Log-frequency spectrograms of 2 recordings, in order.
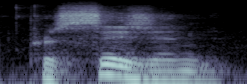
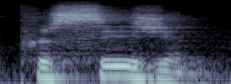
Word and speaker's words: precision: Precision uh is a noun and you will hear it used in both ways and it's pronounced differently. Precise. Precision.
